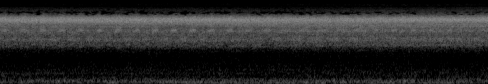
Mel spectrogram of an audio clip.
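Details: Cicadas in summer heat at Umami Hills Park among sunflowers, a dense continuous high-pitched hiss-like drone filling the upper range without pause, steady and loud throughout.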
